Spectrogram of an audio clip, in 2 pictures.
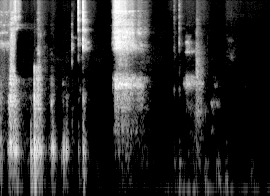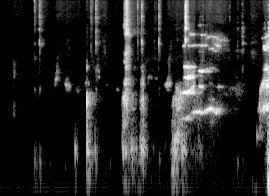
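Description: Hungry cats meow repeatedly close by, a string of insistent cries and drawn-out yowls with short quiet gaps between them, alongside a few faint clicks and rustles.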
